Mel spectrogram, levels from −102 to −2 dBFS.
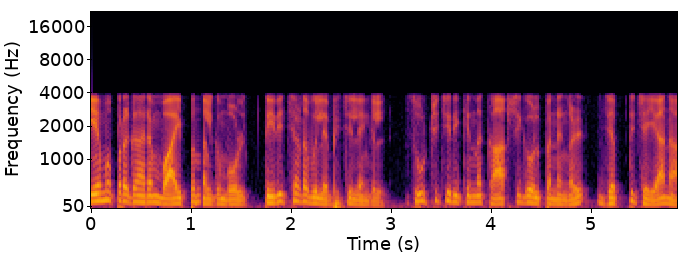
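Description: At 0.96 s the speech hits packet loss with pitch repetition. About 120 ms goes missing in bursts across 160 ms, ending at 1.12 s. The longest gap is 60 ms. The receiver fills each hole by looping the last pitch period, so the speech briefly holds on a buzzy, frozen tone. At 4.10 s a single 60 ms gap does the same, ending at 4.16 s. These gap sizes fit lost 20 ms packets. The G.711 telephone band limit at 4 kHz can be heard throughout.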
